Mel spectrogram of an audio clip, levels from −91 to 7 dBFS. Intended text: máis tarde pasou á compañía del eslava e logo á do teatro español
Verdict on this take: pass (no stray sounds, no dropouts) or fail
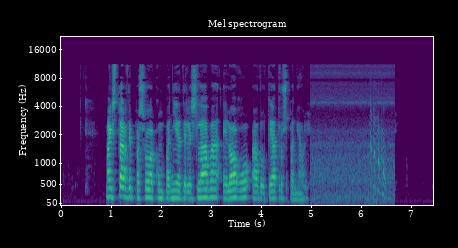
fail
